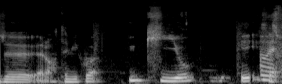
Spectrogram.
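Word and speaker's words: 浮世絵: Ukiyo et ça se prononce Ukiyo.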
